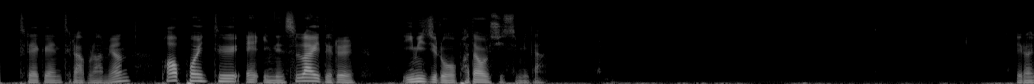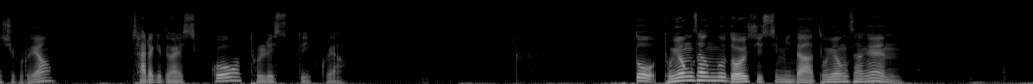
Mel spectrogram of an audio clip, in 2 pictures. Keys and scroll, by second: 20.0 Escape.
